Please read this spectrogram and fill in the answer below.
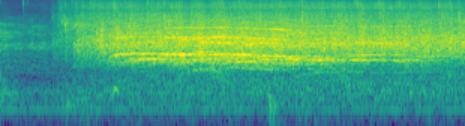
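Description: Audience applauding at the end of a talk, swelling about a second in and then holding steady.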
